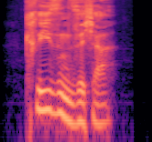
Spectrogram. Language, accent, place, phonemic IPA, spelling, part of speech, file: German, Germany, Berlin, /ˈkʁiːzənˌzɪçɐ/, krisensicher, adjective, De-krisensicher.ogg
- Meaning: secure against crises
